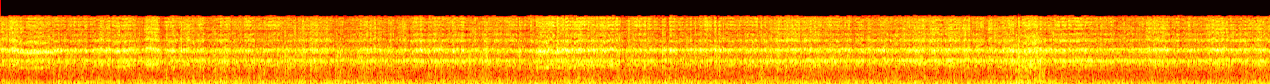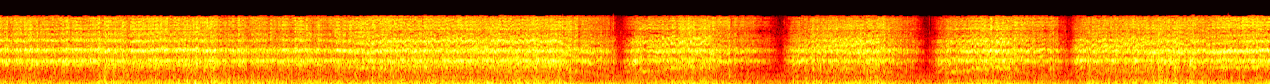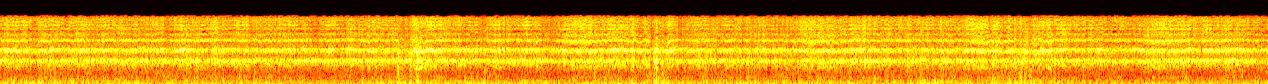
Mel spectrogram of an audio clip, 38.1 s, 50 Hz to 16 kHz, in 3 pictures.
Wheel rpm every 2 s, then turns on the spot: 230, 230, 230, 230, 230, 240, 230, 230, 200, 100, 90, 90, 210, 230, 230, 230, 230, 230, 230.
none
